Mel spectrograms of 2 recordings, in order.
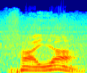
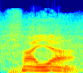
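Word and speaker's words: היה: A ver o tener en pasado y en futuro es el verbo ser o estar, que es haya. Hayá. Y así se escribeá.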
